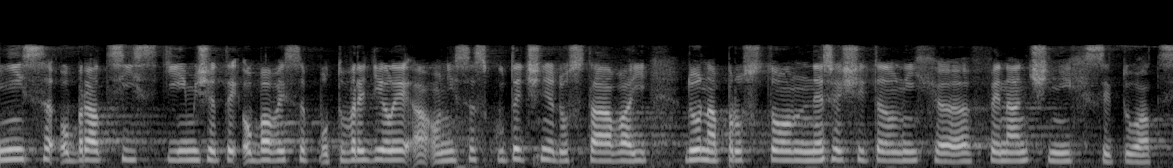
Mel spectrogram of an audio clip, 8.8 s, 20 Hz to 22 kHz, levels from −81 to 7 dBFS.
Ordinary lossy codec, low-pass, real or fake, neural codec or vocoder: MP3, 48 kbps; 7.2 kHz; real; none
